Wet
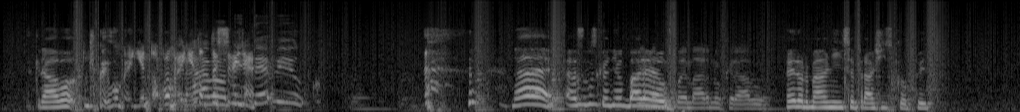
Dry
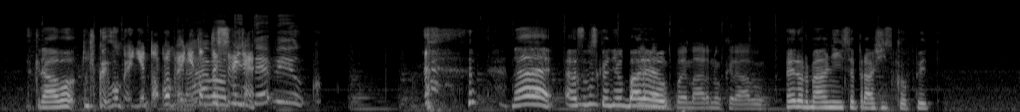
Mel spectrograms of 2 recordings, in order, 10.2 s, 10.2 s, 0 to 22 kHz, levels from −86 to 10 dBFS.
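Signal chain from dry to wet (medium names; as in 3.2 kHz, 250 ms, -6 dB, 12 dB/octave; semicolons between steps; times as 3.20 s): crackle 580 per s -41 dBFS; decay stretcher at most 90 dB/s; trim -3 dB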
